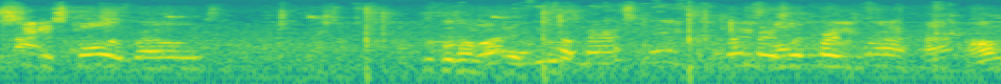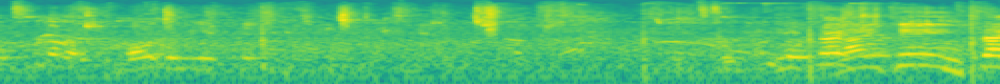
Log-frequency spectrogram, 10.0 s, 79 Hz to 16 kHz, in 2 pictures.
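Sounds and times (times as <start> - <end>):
basketball bouncing on court: 1.8 - 2.0, 9.0 - 10.0
people talking: 2.1 - 10.0.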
